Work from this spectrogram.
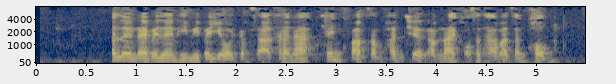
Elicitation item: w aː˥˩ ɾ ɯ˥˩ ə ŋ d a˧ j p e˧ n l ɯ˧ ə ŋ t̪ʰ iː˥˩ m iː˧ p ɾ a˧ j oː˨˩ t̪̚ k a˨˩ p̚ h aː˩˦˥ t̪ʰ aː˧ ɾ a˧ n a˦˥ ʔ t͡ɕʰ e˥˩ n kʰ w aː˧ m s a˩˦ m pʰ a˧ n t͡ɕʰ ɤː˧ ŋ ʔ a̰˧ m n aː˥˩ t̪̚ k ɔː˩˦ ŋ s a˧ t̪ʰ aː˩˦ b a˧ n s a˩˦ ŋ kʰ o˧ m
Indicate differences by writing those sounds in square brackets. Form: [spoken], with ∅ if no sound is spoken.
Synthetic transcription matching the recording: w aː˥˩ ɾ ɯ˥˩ ə ŋ d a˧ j p e˧ n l [ɯ˥˩] ə ŋ t̪ʰ iː˥˩ m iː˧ p ɾ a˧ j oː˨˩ t̪̚ k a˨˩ p̚ [s] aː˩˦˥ t̪ʰ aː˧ ɾ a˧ n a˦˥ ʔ t͡ɕʰ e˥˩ n kʰ w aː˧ m s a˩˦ m pʰ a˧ n t͡ɕʰ ɤː˧ ŋ ʔ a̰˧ m n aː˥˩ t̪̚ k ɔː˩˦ ŋ s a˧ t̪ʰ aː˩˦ b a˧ n s a˩˦ ŋ kʰ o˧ m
